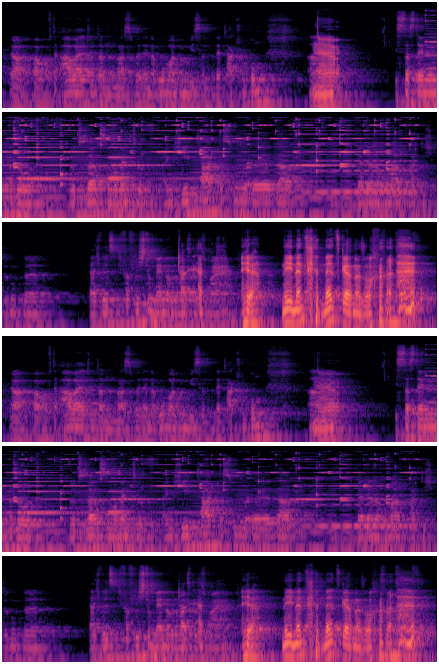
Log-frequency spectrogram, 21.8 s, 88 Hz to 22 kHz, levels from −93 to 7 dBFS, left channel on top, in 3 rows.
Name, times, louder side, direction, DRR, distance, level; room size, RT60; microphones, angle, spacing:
voice 1, 0.1-4.8 5.1-5.6 6.6-7.8 8.3-12.1 12.7-12.9 13.2-15.1 16.0-18.5 20.8-21.5, left 1 dB, 5° right, -1 dB, 2.7 m, -40 dB
voice 2, 5.2-5.6 17.5-18.8 19.2-21.4, left 5 dB, 65° left, 11 dB, 0.6 m, -26 dB
sound 1, 7.0-14.2, left 6 dB, 20° left, 0.5 m, -34 dB
23.0 x 16.5 x 7.5 m, 1.4 s
head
